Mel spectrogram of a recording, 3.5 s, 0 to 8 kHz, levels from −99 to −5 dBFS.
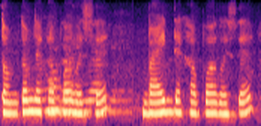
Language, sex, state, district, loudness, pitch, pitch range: Assamese, female, Assam, Sonitpur, -13 LUFS, 235 Hz, 220-245 Hz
